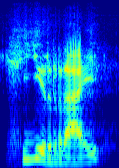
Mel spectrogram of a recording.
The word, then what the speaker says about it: Hiraeth: It's pronounced Hiraeth, Mm-hmm.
